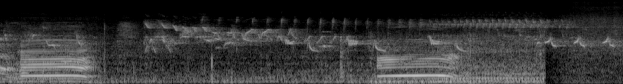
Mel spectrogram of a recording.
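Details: Cattle herd on a farm looking for grass; two short mooing calls a few seconds apart, each with a bright steady tone, set against busy bird chirping.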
